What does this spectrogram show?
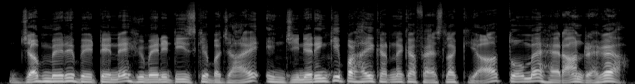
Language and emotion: Urdu, surprised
